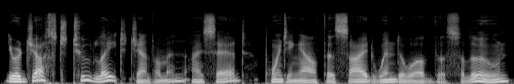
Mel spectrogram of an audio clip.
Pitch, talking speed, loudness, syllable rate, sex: 115 Hz, 175 wpm, -19 LUFS, 4.4 syllables/s, male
